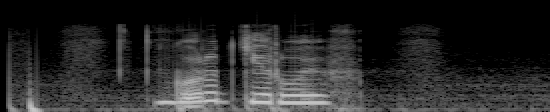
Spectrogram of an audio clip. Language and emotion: Russian, neutral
